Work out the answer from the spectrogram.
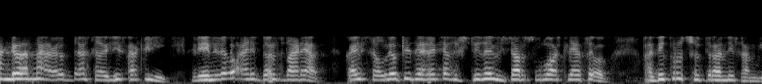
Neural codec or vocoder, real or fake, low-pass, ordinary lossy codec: codec, 24 kHz, 1.5 kbps, HILCodec; fake; 3.6 kHz; none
